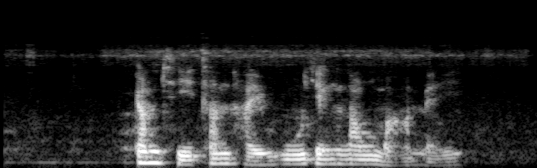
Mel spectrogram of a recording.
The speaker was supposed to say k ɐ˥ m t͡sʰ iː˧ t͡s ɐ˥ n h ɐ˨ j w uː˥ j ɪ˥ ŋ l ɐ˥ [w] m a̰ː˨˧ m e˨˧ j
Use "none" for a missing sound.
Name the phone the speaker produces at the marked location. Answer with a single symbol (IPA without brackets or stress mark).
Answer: w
